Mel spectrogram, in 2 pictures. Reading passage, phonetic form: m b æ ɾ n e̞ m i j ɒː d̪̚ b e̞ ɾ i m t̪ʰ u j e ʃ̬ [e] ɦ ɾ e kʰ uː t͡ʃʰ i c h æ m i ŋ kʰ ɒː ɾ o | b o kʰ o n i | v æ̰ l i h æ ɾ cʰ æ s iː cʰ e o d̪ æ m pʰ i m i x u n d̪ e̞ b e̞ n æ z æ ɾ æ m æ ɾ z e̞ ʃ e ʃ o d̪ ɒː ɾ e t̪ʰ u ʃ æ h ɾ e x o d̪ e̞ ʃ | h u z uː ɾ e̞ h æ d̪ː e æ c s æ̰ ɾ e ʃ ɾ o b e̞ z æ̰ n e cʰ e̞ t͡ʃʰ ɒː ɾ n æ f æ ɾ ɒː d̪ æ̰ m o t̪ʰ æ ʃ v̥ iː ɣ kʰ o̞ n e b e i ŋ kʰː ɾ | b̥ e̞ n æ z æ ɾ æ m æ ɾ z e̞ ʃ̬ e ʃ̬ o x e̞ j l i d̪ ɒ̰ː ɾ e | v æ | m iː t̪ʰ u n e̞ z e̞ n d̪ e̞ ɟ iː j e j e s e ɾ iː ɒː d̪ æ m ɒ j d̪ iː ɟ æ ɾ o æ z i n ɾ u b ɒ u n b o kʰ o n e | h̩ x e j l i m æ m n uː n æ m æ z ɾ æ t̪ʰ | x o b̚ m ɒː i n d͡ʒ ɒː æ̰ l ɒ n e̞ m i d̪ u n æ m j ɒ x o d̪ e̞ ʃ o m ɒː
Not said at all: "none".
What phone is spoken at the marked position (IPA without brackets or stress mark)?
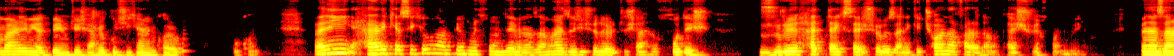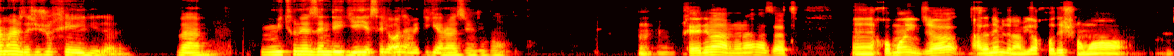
æ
